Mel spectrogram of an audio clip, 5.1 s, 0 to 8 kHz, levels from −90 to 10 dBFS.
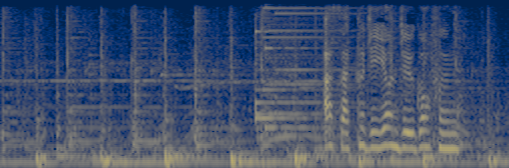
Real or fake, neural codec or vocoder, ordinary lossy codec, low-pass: real; none; none; 7.2 kHz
